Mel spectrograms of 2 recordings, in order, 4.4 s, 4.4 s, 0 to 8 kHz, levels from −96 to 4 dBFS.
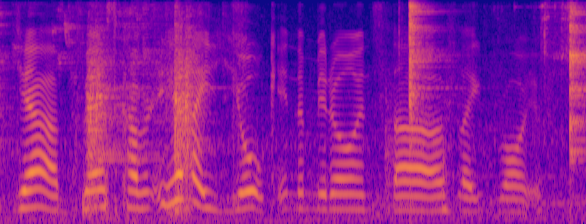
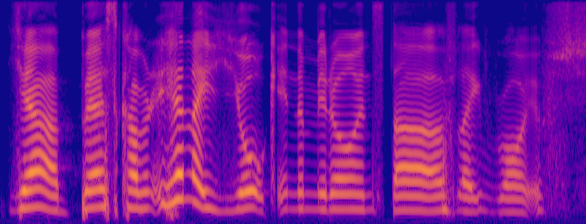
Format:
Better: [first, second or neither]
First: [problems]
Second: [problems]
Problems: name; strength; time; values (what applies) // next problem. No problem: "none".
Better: second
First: background sound (Bicycle); 3 dB below the speech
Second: none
